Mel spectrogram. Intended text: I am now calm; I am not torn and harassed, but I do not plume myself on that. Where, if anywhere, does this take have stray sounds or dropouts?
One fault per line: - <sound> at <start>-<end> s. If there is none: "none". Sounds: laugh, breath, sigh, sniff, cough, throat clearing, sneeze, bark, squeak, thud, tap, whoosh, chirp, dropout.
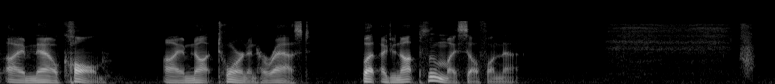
- sigh at 6.0-7.6 s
